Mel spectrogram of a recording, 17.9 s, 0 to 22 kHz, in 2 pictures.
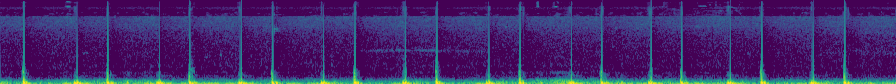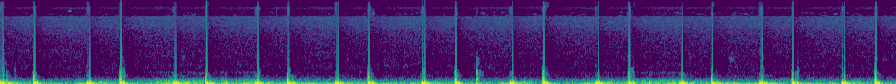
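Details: No-talking recording of an adult's heartbeat: steady, regular low thumps at about 73 beats a minute over a faint hum; normal heartbeat.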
